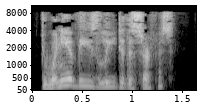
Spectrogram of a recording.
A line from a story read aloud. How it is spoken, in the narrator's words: he asked quickly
